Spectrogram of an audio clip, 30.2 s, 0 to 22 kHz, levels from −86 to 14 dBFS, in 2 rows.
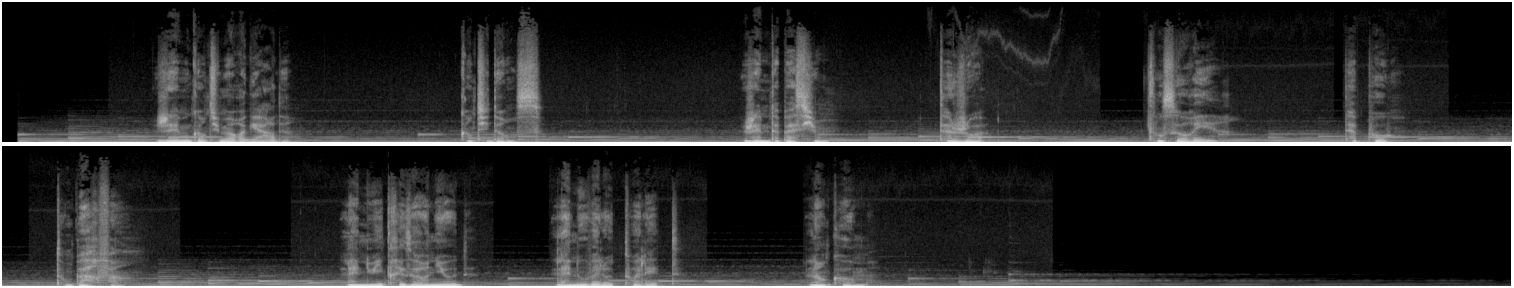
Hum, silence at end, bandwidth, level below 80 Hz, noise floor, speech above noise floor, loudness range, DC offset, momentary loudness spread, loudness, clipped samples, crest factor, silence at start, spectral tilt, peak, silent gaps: none; 4.95 s; 15.5 kHz; -44 dBFS; -61 dBFS; 50 dB; 9 LU; under 0.1%; 25 LU; -13 LUFS; under 0.1%; 16 dB; 0.15 s; -5.5 dB/octave; 0 dBFS; none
